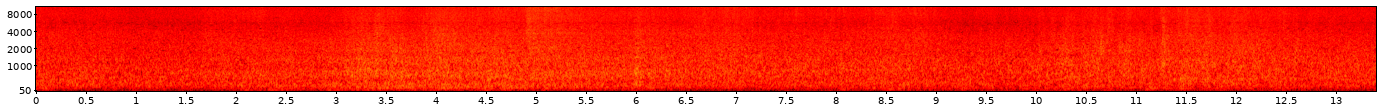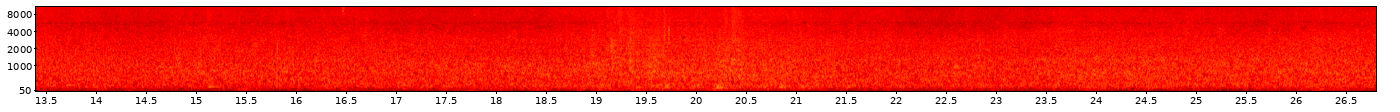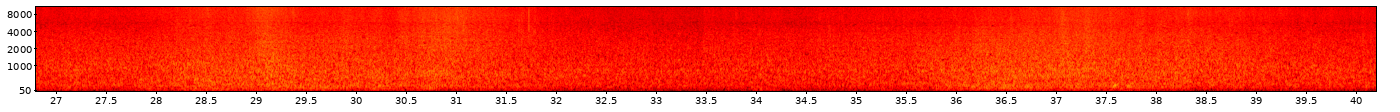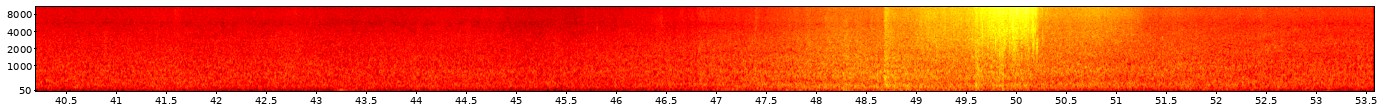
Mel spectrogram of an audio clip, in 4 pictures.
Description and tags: Ola de mar golpeando de frente.
Sea wave frontal hit.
